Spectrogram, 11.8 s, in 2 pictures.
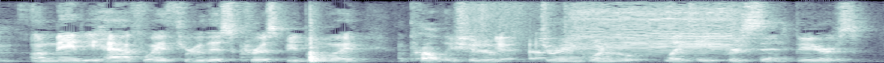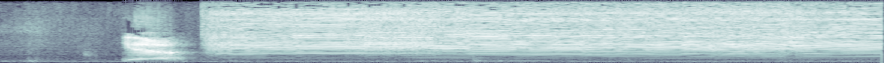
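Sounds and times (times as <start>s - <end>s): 
speech: 0.2s - 5.8s, 6.7s - 7.6s
electric hair clipper buzzing: 3.6s - 5.1s, 7.2s - 11.7s.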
